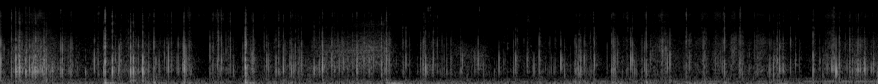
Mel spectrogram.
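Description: Nails and fingertips tap and scratch the black leather chest panel of a worn red-and-black smooth leather jacket with D-rings. Quick, dense clicking taps mix with soft crinkling and scratchy rustles throughout, with brief louder taps standing out now and then at a fairly quiet level.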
